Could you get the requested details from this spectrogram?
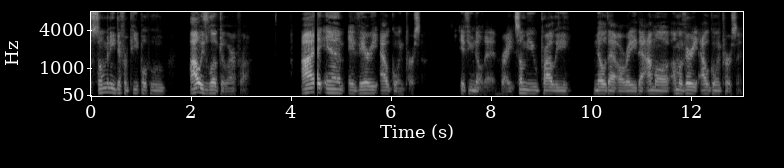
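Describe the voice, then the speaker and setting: This podcast host is a young man whose voice sits at medium pitch with a darkish tone. Addressing the camera alone, he chats loosely and earnestly about launching a podcast, going on at length in a talkative, self-motivating way.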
